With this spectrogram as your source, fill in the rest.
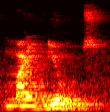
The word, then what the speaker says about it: minute: When it is an adjective, the word is read as minute. And the stress is on new, minute, not on the first syllable.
